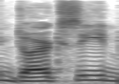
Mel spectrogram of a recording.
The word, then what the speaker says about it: Darkseid: Let's agree to say Darkseid, because that's how I always said it back in the day before someone corrected me. Darkseid.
